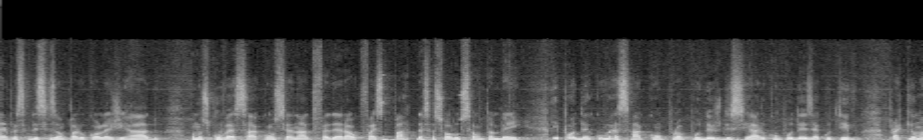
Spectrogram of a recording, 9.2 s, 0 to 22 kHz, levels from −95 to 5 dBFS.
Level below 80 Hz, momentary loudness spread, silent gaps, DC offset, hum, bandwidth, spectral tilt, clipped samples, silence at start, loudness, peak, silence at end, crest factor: -32 dBFS; 5 LU; none; under 0.1%; none; 16 kHz; -6 dB/octave; under 0.1%; 0 s; -14 LUFS; 0 dBFS; 0 s; 14 dB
